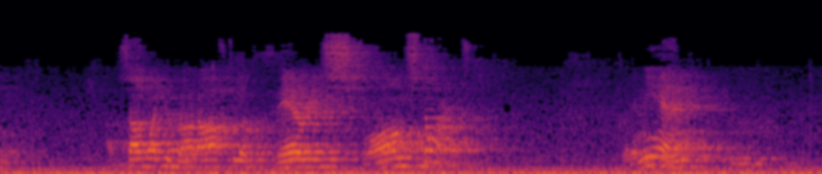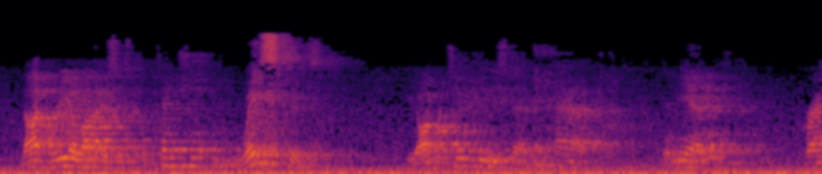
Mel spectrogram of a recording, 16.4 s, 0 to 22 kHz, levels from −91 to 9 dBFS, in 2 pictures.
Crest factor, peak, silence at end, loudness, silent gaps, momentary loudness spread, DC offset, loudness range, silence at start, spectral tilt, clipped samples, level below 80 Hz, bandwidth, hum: 18 dB; -12 dBFS; 0 s; -31 LUFS; none; 16 LU; under 0.1%; 6 LU; 0 s; -5 dB/octave; under 0.1%; -36 dBFS; 10 kHz; none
